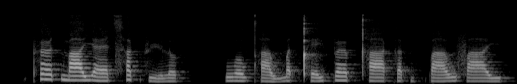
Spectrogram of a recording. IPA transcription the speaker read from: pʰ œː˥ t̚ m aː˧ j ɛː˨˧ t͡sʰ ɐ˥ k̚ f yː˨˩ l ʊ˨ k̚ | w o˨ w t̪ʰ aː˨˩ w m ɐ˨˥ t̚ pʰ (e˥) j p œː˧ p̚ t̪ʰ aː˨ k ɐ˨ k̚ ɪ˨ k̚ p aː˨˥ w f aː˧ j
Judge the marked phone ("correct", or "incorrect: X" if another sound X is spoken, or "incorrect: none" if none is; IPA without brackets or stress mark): incorrect: e˨˥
